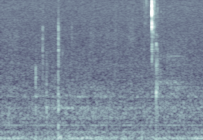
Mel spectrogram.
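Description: Quiet computer mouse clicks while adjusting advanced audio settings, a few soft isolated ticks spread over a few seconds against a faint room hum.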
